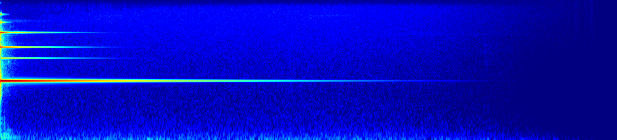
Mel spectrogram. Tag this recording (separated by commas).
Musical instrument, Music, xylophone, Percussion, Mallet percussion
